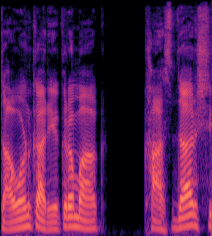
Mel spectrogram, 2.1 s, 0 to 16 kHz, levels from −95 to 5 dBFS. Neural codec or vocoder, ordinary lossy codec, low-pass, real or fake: none; Opus, 64 kbps; 14.4 kHz; real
